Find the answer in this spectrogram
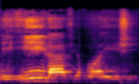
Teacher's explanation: فلابد من مد الصوت بالهمزة لأنها ممدودة بحركة طويلة · Term: إشباع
